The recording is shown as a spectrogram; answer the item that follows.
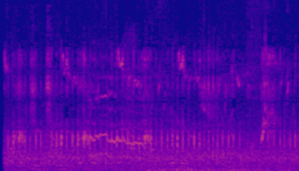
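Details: A common starling at a restaurant, waiting to raid a table, sings a busy jumble of thin whistles, including a slurred rising-and-falling note, mixed with rapid clicks, over steady background chatter.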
